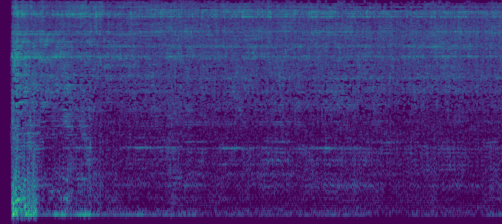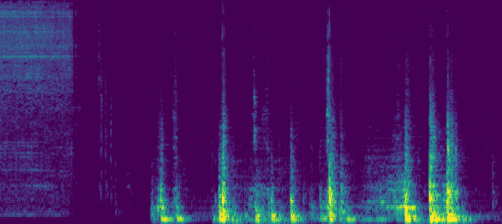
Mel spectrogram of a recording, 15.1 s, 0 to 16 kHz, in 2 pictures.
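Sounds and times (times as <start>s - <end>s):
power tool running: 0.0s - 8.9s.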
